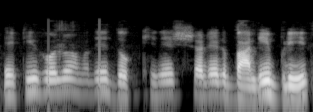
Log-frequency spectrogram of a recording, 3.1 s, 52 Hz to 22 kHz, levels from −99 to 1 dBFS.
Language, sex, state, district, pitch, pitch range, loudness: Bengali, male, West Bengal, North 24 Parganas, 130 Hz, 125-145 Hz, -22 LUFS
